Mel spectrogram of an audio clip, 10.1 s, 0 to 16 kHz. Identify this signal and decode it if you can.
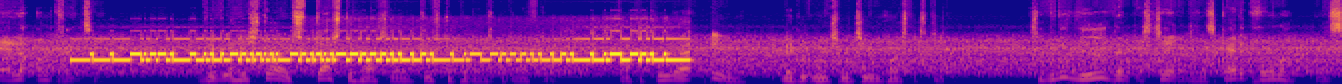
RTTY (50 baud, 450 Hz shift), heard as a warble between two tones, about 1280 Hz centre, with fading and speech in Danish. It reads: CQ DX DE I7KO I7KO K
